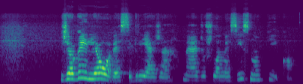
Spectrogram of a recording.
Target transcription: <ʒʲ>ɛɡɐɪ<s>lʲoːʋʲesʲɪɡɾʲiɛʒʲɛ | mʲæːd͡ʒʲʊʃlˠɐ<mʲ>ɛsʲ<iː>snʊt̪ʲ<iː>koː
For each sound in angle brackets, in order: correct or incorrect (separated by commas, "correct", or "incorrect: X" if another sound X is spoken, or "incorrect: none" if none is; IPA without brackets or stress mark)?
correct, incorrect: none, correct, correct, correct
